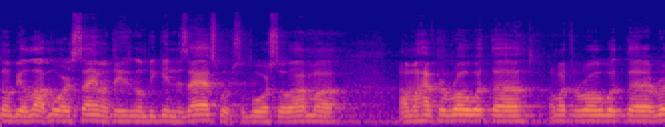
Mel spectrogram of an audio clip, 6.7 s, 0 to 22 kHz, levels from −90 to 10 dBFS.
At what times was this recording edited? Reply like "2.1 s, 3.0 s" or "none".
none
